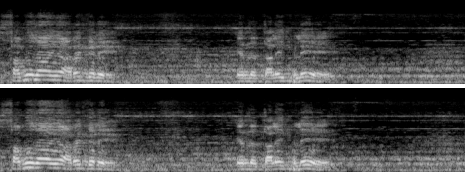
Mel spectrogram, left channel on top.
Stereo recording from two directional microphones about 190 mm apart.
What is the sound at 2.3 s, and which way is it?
Speech, 45° right (ahead or behind).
